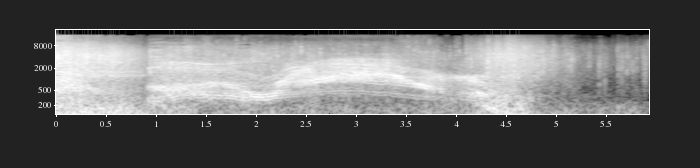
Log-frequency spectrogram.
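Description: A creature lets out a loud, rasping, wavering scream.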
